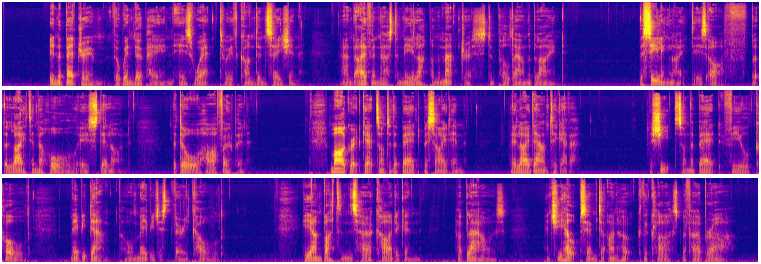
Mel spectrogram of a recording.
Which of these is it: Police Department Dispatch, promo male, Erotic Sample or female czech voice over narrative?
Erotic Sample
